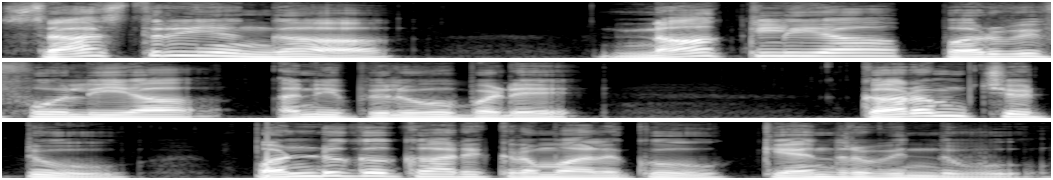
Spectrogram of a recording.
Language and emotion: Telugu, neutral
